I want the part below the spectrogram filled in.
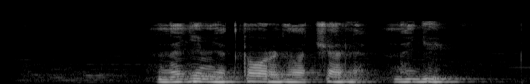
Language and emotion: Russian, neutral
